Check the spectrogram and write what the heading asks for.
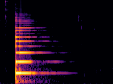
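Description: A single piano note from Noteflight's playback, sounding as a note is entered into the score; it is struck once and fades away over about a second.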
